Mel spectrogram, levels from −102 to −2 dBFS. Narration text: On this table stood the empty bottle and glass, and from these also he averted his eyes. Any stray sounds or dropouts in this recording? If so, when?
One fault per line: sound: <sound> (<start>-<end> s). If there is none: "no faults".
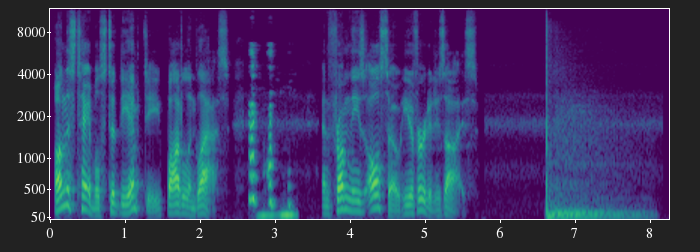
sound: laugh (2.6-3.3 s)
sound: thud (6.6-8.1 s)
